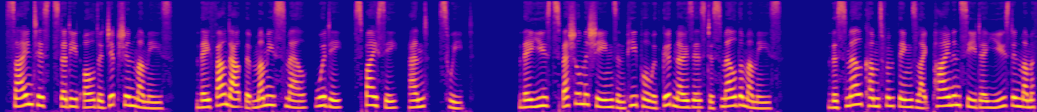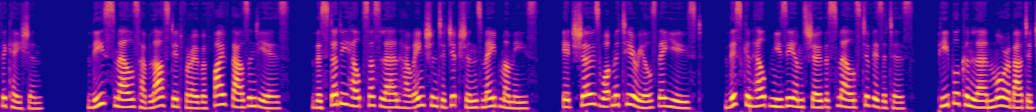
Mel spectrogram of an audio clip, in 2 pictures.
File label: English Beginner FAST Reading; English Newsroom; Mummies Smell Like Trees and Spices from Egypt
